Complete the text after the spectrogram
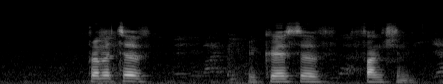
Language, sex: English, male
